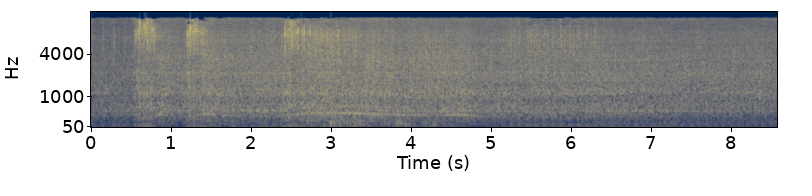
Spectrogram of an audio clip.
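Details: Unrestored 1955 Allis-Chalmers WD-45 diesel tractor on a warm summer day, already run earlier: steady low diesel chug with an even beat under wind noise, no knocks or misses; normal diesel running.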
